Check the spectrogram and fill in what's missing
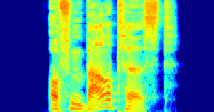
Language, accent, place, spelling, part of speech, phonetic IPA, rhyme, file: German, Germany, Berlin, offenbartest, verb, [ɔfn̩ˈbaːɐ̯təst], -aːɐ̯təst, De-offenbartest.ogg
- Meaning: inflection of offenbaren: 1. second-person singular preterite 2. second-person singular subjunctive II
